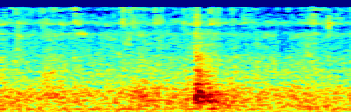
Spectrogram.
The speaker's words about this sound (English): Do you hear anything? Just the rain.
